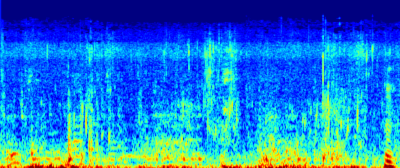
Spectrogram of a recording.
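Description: Wind rumbling on the microphone of a kayak-mounted camera, with water lapping and splashing around the kayak on open lake water.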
